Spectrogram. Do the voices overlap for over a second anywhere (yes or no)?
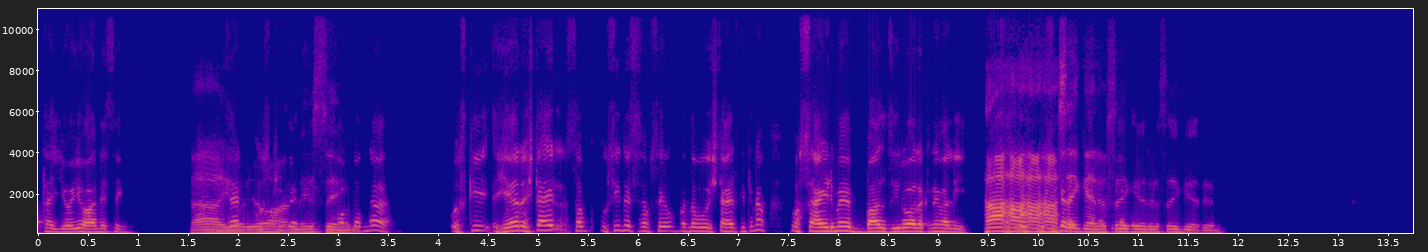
yes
